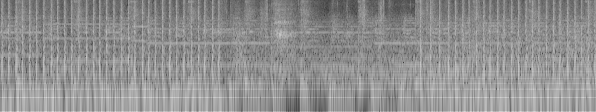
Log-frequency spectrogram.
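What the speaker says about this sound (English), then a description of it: "Just shoot at the blimp." Rapid automatic gunfire in the video game Call of Duty: Advanced Warfare aimed at a blimp, a dense, loud, continuous stream of shots with a brief lull and heavier booms midway before the fire resumes.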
